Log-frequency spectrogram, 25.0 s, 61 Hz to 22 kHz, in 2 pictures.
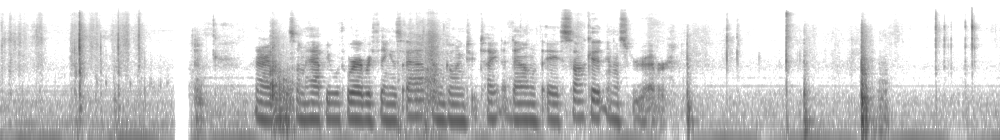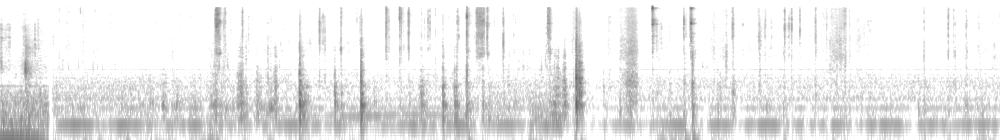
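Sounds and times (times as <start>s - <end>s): faint steady hum: 0.0s - 16.3s.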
